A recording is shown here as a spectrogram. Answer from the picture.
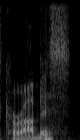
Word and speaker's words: Carrabis: But well, Dave, my former boss, he put it in everyone's minds the wrong way. But the right way is Carrabis.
